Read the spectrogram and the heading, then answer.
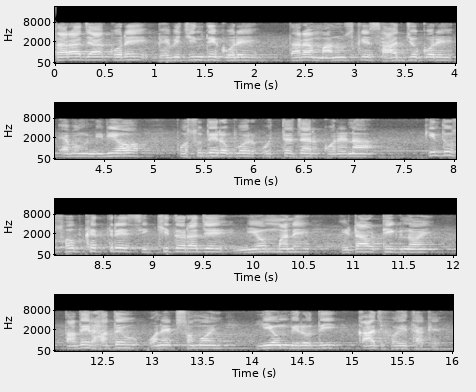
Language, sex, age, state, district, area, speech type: Bengali, male, 60+, West Bengal, Purulia, rural, spontaneous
